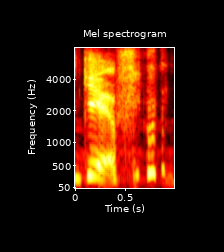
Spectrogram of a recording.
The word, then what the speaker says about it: GIF: Graphic with a hard G. It's GIF.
